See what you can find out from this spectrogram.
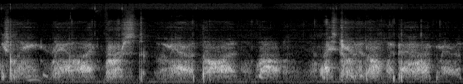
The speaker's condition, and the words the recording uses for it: Parkinson's disease. And so, to help me be able to be heard, I have a amplifier that I use so people can hear me.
